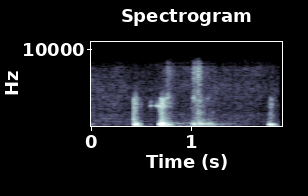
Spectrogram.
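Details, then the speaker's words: Slowed-down simulated heartbeat from a nursing teaching program, separate low thumps letting the first and second heart sounds be told apart; normal S1 and S2 heart sounds. "Now if you slow things down here, you're really going to be able to hear the difference in the S1 and S2 sounds here."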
